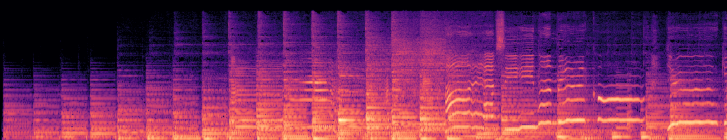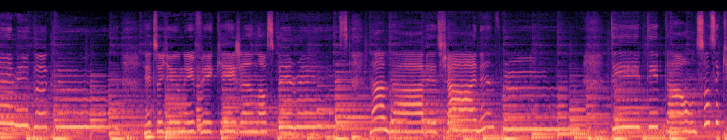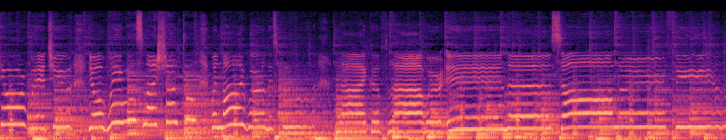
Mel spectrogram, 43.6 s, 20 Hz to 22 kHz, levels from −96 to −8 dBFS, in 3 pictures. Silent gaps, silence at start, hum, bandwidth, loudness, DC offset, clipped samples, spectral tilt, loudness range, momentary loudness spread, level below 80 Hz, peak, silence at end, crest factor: none; 0.05 s; none; 16 kHz; -23 LUFS; under 0.1%; under 0.1%; -6.5 dB/octave; 5 LU; 8 LU; -30 dBFS; -4 dBFS; 0 s; 18 dB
